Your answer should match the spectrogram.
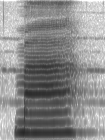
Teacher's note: falling low tone means bet or that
